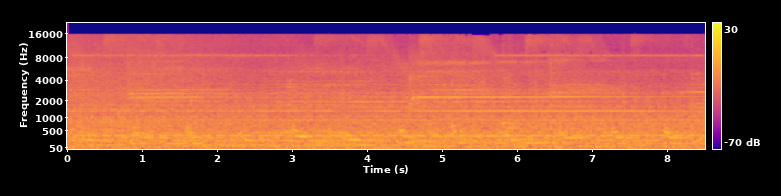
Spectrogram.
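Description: Experimental synthesizer drone music: a dense, noisy industrial texture with flickering low tones and sustained high tones, one entering about a second in and another, higher one about four and a half seconds in.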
